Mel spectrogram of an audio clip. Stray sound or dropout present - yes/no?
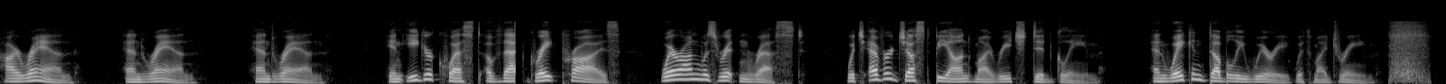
yes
